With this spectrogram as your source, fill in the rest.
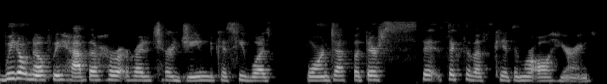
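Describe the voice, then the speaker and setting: Speaking with an East Coast US accent, a woman uses a medium pitch and ordinary pitch variation. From US East Coast. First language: American Sign Language. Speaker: author. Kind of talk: interview. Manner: halting.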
